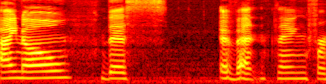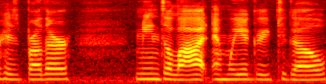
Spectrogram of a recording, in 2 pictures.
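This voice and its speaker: A woman with an American accent, medium pitch and very slow pace. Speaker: vlogger. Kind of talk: story time vlog. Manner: halting.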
